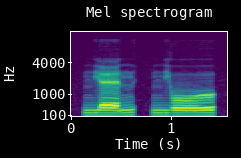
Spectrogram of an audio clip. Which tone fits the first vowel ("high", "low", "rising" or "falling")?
rising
